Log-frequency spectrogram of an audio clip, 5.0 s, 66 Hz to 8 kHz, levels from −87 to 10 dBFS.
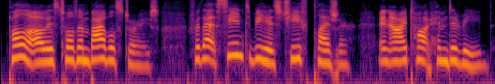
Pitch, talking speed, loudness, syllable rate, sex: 245 Hz, 240 wpm, -17 LUFS, 6.2 syllables/s, female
